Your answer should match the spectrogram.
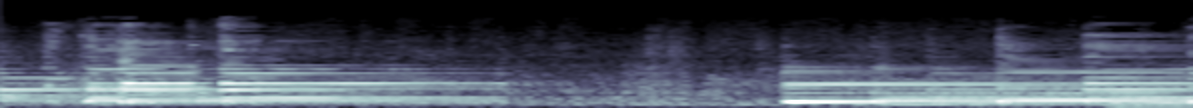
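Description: Acoustic bluegrass band playing an instrumental intro, led by strummed acoustic guitar chords that ring and fade. The music dips quieter around the middle, then a fresh chord comes in loudly near the end.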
